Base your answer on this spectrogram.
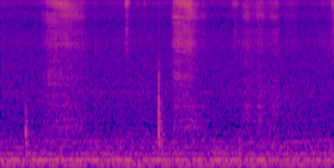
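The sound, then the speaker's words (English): Chalk scratches on a chalkboard while the letters MU are written: a few faint, short, scratchy strokes over a low steady hum. “on my chalkboard here I'm just writing MU.”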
